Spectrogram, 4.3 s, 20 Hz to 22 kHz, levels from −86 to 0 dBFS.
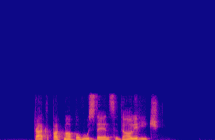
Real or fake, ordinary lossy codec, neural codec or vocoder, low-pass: fake; MP3, 48 kbps; codec, 16 kHz, 0.5 kbps, X-Codec, HuBERT features, trained on balanced general audio; 7.2 kHz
